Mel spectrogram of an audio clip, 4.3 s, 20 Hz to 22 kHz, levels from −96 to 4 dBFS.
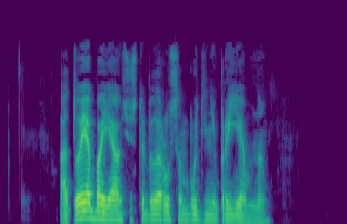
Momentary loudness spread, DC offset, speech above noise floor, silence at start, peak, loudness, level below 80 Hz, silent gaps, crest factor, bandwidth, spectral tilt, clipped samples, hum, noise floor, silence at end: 15 LU; under 0.1%; 48 dB; 0.75 s; -2 dBFS; -21 LUFS; -50 dBFS; none; 22 dB; 9.8 kHz; -7 dB/octave; under 0.1%; none; -69 dBFS; 1 s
